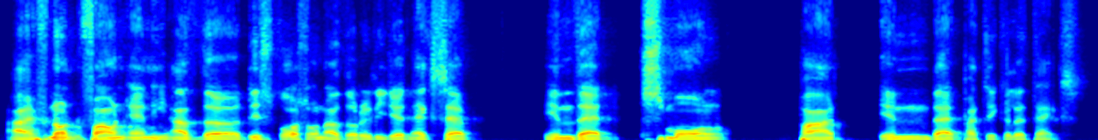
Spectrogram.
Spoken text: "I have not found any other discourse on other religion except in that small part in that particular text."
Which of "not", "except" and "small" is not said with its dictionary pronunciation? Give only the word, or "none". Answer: none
